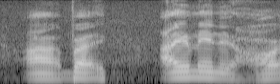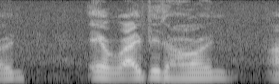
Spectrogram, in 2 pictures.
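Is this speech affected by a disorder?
Yes: quadriplegic cerebral palsy.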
